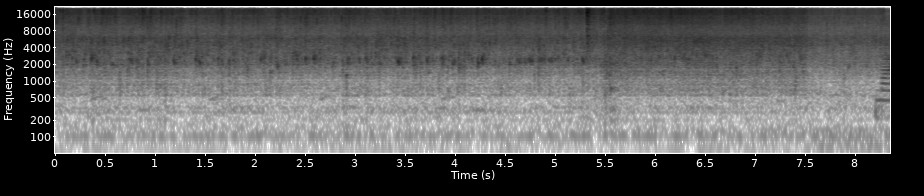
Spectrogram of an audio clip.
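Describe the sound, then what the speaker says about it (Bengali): Hilsa fish heads fry in hot mustard oil in a kadai, giving a steady, close sizzle and crackle that runs unbroken, with no talking over it. "এবার আমি মাছের মুড়োগুলো ভেজে নেব।"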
